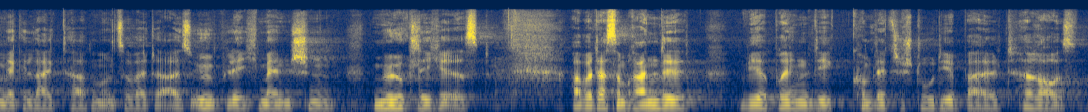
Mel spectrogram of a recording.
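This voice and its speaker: A middle-aged man with a Swiss German accent giving a conference keynote from a lectern, lively and wry, with self-deprecating jokes. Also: medium pitch. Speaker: keynote speaker, professor. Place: large conference hall with audience. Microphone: lectern mic at a podium. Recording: gravelly voice in a reverberant hall.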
